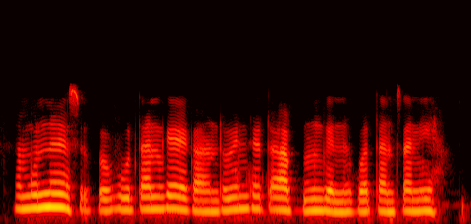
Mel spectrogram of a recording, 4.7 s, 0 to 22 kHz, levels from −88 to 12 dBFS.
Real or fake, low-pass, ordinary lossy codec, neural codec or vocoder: real; 5.4 kHz; none; none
